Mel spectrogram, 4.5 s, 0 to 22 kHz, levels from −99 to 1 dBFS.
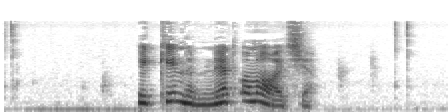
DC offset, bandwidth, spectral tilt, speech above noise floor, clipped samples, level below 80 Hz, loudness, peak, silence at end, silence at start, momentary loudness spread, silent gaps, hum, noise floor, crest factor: under 0.1%; 11.5 kHz; -4.5 dB/octave; 47 dB; under 0.1%; -60 dBFS; -21 LUFS; -6 dBFS; 1.35 s; 1.4 s; 17 LU; none; none; -68 dBFS; 18 dB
